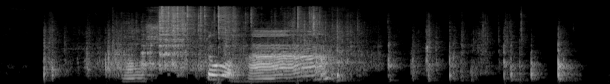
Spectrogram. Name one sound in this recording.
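Dry grains pour and rattle into a metal pot.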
